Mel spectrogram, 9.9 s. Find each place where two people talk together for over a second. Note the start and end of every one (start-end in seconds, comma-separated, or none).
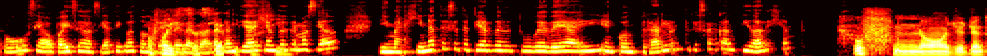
1.4-2.8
